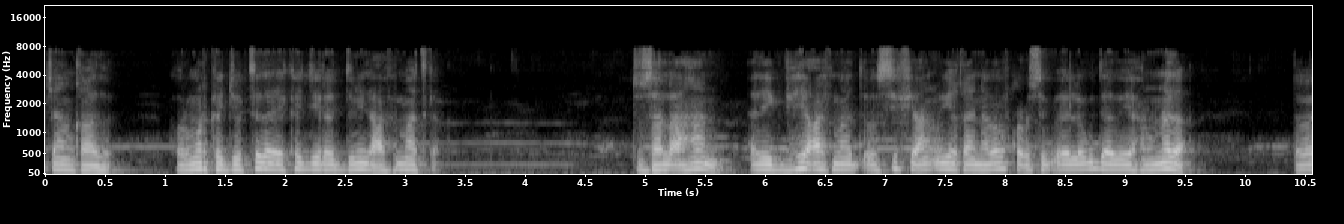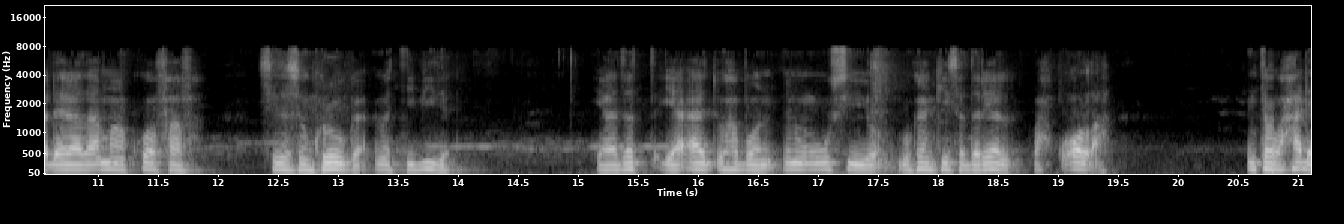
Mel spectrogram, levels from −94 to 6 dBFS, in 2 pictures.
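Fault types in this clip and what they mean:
Concealed Bluetooth headset packet loss: a short 15 ms loss at 2.91 s, then two brief buzzy tones held at full level, 13.53 to 13.57 s right after "faafa sida sonkorowga ama" and 20.75 to 20.79 s, each ending in a slight warble as the real speech resumes. Packets between headset and phone went missing, and the receiver filled each gap by repeating the best-matching stretch of the audio just before it, so the 45 ms and 37.5 ms gaps become a held buzz.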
